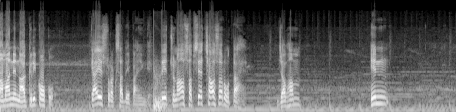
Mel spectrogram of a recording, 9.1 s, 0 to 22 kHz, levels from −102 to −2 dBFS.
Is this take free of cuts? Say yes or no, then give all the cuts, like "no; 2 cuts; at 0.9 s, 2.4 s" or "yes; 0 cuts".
no; 1 cut; at 3.2 s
